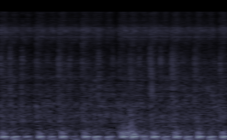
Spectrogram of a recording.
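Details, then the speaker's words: Honda Revo motorcycle engine that ran out of oil, idling roughly with a hard, regular tek-tek-tek clatter when started, before teardown. "Ada suara tek tek tek tek tek tek seperti ini ketika Paki hari dinyalakan nah kurang lebih seperti ini suaranya temanteman"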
